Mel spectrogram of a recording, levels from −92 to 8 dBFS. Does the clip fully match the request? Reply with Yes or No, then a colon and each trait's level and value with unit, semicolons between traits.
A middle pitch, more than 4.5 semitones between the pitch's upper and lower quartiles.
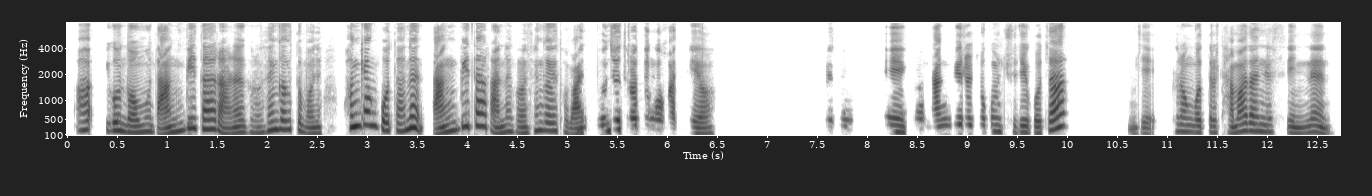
Yes: medium, 175 Hz; wide, 5.5 semitones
